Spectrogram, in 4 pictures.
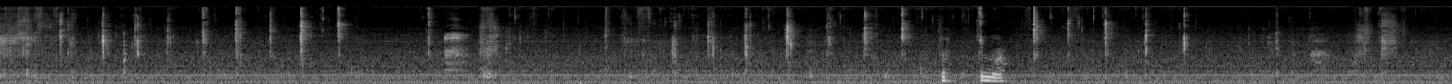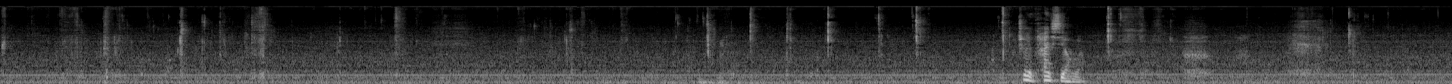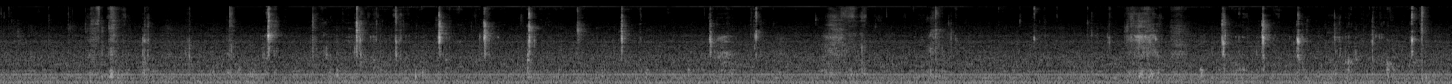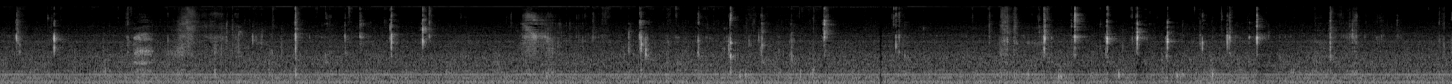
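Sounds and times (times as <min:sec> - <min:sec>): biting and chewing meat: 0:00.0 - 0:03.6, 0:05.0 - 0:09.4, 0:27.8 - 0:58.0
faint steady hum: 0:00.0 - 0:58.0.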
